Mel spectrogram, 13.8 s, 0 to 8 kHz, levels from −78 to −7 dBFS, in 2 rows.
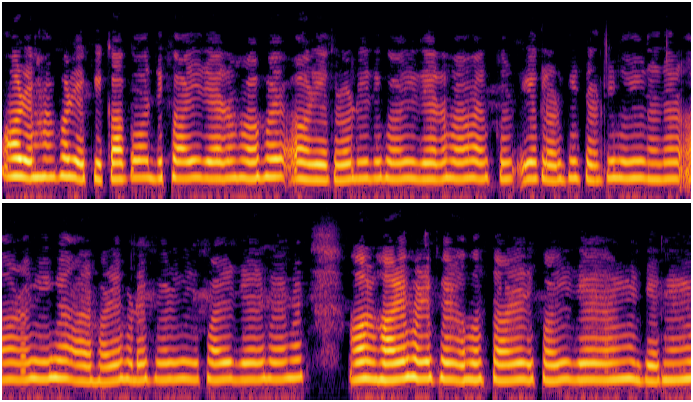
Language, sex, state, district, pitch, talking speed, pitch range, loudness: Hindi, female, Andhra Pradesh, Anantapur, 215 Hz, 40 wpm, 210-220 Hz, -18 LUFS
